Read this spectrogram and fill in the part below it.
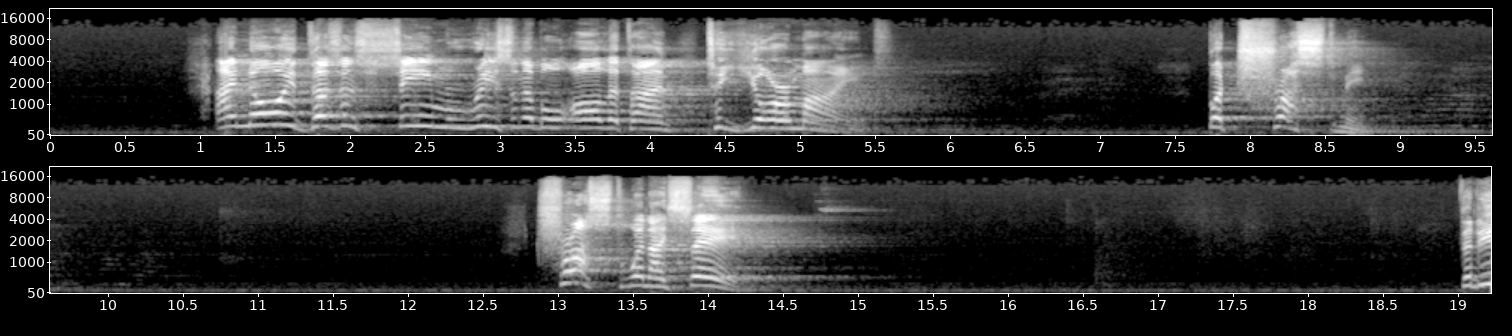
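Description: A middle-aged man speaks with animation through a microphone, in bursts with long pauses.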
